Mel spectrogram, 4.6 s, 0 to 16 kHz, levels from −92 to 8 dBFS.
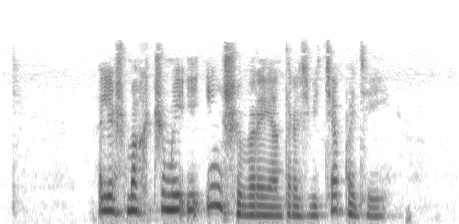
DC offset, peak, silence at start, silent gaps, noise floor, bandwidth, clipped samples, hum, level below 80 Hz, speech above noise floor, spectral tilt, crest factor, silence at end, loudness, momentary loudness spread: under 0.1%; -12 dBFS; 1 s; none; -75 dBFS; 8 kHz; under 0.1%; none; -66 dBFS; 47 dB; -6 dB/octave; 18 dB; 0.75 s; -29 LUFS; 9 LU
